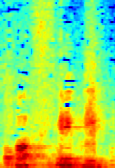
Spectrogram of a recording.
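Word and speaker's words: falx: এফ এ এল এক্স ফক্স এল টা silent থাকবে এফ এ এল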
